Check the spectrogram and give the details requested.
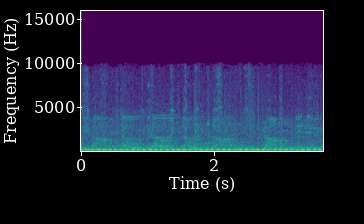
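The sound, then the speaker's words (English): A car engine runs loud with a steady, throaty drone and a constant low hum as the driver presses the heavy clutch, holding its pitch for a few seconds while faint voices murmur beneath it. “This car can get away from”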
